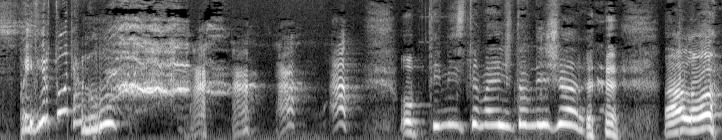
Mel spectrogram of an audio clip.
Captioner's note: laughs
